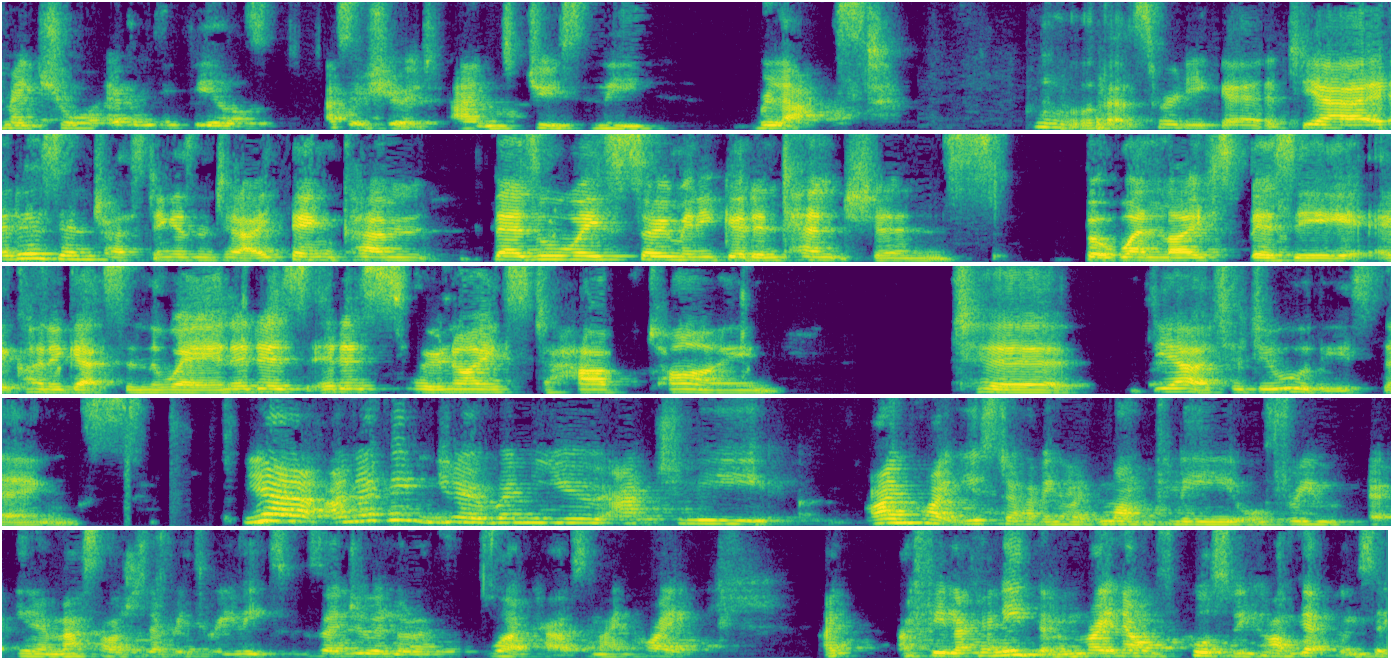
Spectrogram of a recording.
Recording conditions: video call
